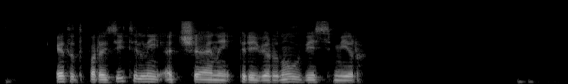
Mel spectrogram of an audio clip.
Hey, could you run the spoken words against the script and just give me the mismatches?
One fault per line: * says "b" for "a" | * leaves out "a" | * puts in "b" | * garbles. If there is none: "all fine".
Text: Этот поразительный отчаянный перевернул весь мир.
all fine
